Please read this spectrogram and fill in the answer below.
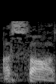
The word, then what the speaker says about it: asah: Because the word get is the Hebrew word asah. Somebody say after me, say asah. A-S-A-H. Now, that's not the way it's written in Hebrew, but that's the way it's written to be able to be pronounced.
